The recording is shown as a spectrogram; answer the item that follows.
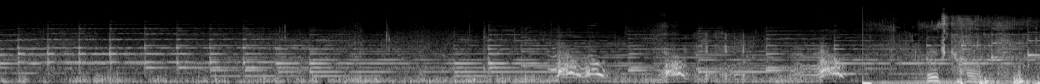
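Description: Soft background music with sustained notes, over which a small dog gives three short whining yips in the second half. Near the end the music is joined by rushing water noise.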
